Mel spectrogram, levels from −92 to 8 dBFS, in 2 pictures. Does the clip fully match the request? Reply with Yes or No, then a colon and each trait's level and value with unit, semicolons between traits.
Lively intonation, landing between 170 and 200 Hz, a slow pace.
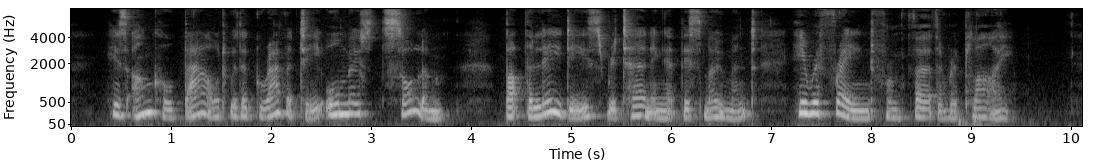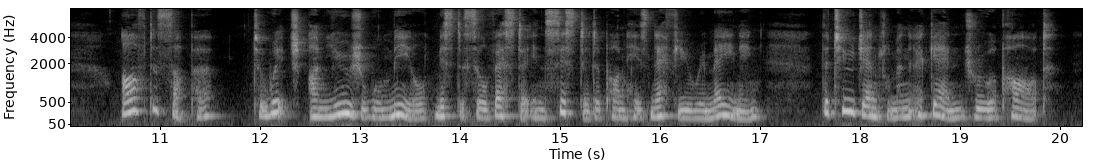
Yes: wide, 6.1 semitones; high, 190 Hz; slow, 115 wpm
